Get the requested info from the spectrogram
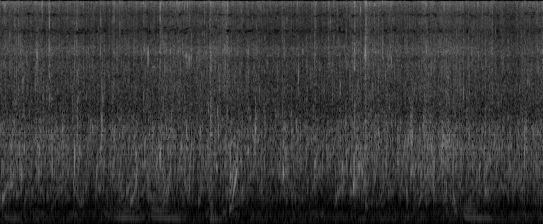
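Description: A crowd of pond fish splashing and churning at the surface as they feed, a steady busy spatter of many small splashes.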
